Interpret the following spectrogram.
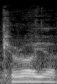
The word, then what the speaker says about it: Currah: time Khurram micro speech you pronounce it Cariah thank you Paul is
